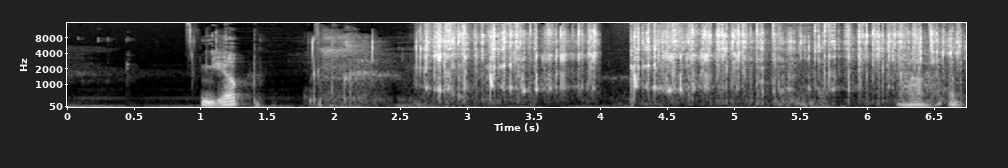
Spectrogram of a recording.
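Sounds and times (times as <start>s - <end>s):
speech: 1.0s - 2.0s
recorded potato chip crunches played as musical notes on a keyboard: 2.6s - 6.7s.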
